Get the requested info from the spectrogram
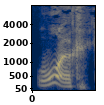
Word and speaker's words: walk: Lo mismo pasa con walk, que es andar. Walk.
